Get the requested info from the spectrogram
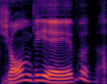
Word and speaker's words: Genevieve: Yes, Genevieve.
